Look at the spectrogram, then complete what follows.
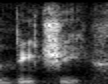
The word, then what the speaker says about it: Dietschy: about my friend Sarah dii she says it rhymes with peachy but more important importantly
